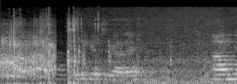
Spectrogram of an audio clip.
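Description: Audience applause and cheering in a large room, cut off abruptly about half a second in, followed by voices.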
